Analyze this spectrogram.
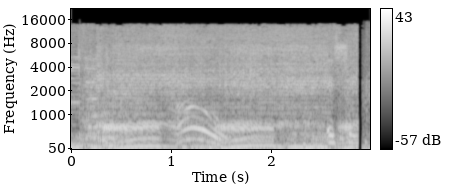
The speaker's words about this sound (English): Aussie, go get the chainsaw.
